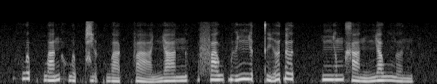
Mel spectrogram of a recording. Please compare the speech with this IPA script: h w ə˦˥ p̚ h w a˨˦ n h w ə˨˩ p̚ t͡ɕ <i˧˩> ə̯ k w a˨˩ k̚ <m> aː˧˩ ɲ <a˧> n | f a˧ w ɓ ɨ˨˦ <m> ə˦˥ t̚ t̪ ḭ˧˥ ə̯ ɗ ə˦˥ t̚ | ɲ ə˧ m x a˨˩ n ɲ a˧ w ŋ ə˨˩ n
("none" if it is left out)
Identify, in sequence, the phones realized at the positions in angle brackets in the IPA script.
ḭ˧˨, f, a˧, ɲ

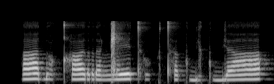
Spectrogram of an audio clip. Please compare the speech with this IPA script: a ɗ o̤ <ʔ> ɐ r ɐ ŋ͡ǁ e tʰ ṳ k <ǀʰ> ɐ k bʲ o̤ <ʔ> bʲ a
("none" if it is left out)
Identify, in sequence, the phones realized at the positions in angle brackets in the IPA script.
qʰ, tʰ, k

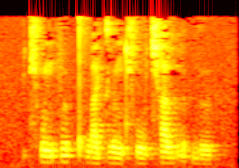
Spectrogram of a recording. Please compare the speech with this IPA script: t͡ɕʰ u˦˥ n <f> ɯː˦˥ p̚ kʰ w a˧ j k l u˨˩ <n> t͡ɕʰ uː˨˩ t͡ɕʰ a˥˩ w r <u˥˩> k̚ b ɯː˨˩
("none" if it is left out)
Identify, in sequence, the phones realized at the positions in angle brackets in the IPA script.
f, n, u˥˩

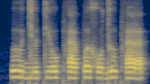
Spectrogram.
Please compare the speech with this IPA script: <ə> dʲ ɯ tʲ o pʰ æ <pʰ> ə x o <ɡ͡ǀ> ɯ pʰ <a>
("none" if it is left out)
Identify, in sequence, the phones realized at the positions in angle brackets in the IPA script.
ɯ, p, d, æ

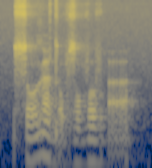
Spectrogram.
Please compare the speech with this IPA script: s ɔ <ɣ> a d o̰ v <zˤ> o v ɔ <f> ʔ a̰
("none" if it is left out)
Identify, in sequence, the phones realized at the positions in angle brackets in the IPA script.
ɣ, zˤ, v

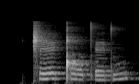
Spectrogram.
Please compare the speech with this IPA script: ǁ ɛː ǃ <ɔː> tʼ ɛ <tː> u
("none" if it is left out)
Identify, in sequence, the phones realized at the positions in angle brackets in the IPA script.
ɔː, t

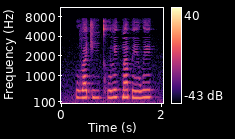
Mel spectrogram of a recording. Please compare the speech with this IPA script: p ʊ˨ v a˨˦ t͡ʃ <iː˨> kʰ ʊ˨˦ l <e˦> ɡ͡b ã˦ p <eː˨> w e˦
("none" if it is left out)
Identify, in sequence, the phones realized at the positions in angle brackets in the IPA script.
iː˨, e˦, eː˨

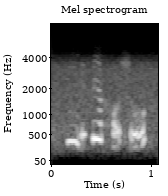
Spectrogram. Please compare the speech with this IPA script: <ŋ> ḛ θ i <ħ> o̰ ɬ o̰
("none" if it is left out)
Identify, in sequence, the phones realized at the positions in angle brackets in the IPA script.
ɲ, χ

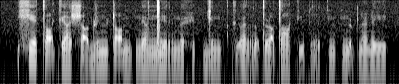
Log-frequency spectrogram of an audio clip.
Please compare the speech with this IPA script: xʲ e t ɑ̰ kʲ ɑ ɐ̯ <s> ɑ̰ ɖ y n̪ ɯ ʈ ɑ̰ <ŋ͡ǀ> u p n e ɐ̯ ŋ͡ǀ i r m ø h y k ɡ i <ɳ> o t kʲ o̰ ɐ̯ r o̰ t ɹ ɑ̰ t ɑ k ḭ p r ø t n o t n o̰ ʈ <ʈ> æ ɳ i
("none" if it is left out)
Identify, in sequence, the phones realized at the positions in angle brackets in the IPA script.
ʃ, n̪, n̪, ɳ

